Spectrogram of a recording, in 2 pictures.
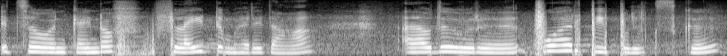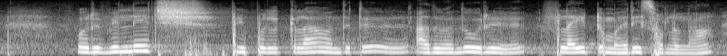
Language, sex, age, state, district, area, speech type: Tamil, female, 18-30, Tamil Nadu, Thanjavur, rural, spontaneous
